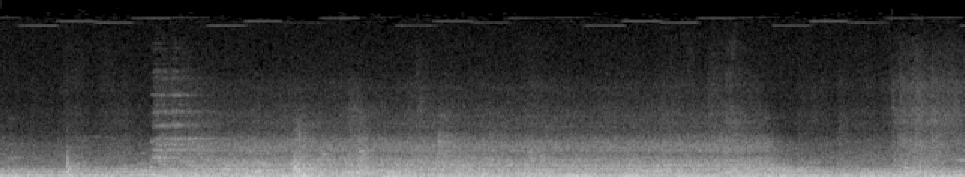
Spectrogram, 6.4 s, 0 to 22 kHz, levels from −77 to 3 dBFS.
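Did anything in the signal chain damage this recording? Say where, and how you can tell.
Nothing in the signal chain damaged this audio, so there's no stage to point to.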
